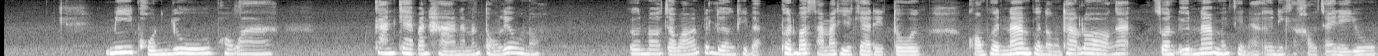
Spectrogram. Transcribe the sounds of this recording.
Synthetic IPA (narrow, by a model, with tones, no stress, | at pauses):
miː˧˥˨pʰo˨˦njuː˧pʰɔ˧waː˧ | kaː˧˨nkɛː˧˩pa˧˨nhaː˨˦na˧˩ma˧˥˨nt̪ɔ˧˩ŋle˧˥˨wnɔ˧˥˨ | ʔɤː˧nɔː˧˩k̚t͡ɕaː˨˩k̚waː˧ma˧˥˨npe˨nlɯ˧əŋt̪ʰiː˧bɛː˨˩pʰːɤ˧˨nbɔː˧˦˨saː˨˦maː˧t̪ʰi˧t͡ɕa˧kɛː˧˩da˨˩jt̪oː˧kʰɔː˨˦ŋpʰɤ˧˨nːa˧˥˨mpʰnt̪ʰɔː˨˩t̪ʰaː˧˥˨wlɔː˧˨˧ŋa˧˥˨ʔ | su˧ənʔɯː˧nːaː˧˥˨mːa˧˥˨ŋsiː˧˩nʔa˧˨ʔɤː˧˨niː˧˩ka˧˩kʰa˨˩wt͡ɕa˧jda˨˩jːuː˧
